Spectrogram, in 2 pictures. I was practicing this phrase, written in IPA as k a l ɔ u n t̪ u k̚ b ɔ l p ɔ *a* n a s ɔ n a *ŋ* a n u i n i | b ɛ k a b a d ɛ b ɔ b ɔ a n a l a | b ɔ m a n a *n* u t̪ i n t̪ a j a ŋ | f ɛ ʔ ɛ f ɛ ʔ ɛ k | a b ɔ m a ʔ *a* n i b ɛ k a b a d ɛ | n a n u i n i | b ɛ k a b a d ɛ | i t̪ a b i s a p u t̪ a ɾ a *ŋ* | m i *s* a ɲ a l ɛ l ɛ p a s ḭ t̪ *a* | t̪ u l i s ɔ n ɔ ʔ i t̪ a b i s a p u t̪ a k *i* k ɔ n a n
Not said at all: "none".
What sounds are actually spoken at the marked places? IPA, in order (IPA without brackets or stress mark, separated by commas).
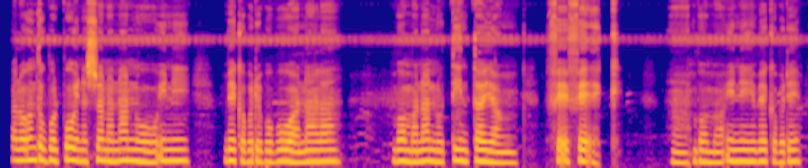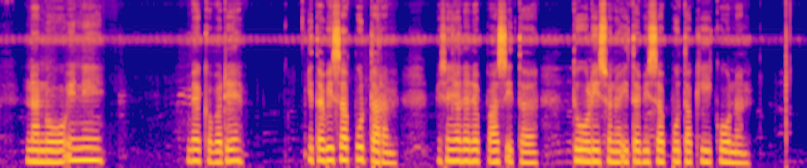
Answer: i, n, n, i, n, s, a, i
